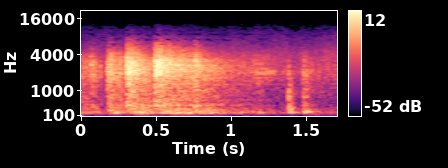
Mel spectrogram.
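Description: Heavy knocks from a door knocker, a couple of quick raps, a short pause, then two more, fairly loud with a ringing, resonant tail and no voices.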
